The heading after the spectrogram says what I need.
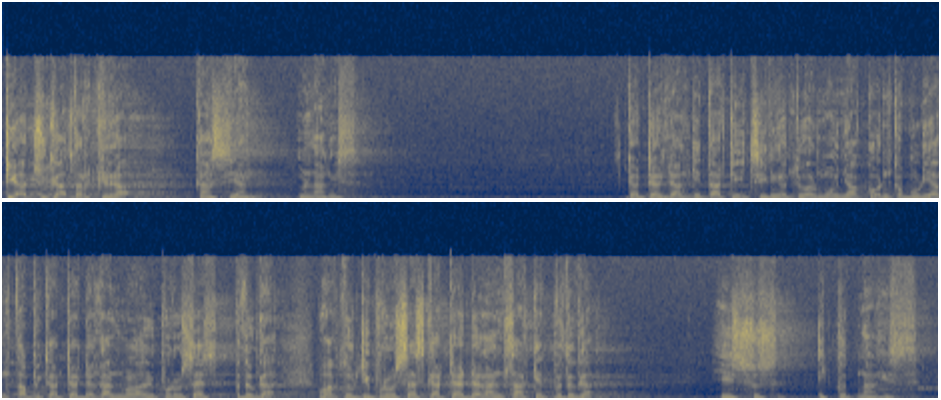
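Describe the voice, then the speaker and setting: A man preaching a sermon as pastor, with sweeping pitch swings and shouted peaks. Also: moderate pace, pauses often, big-room sound.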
